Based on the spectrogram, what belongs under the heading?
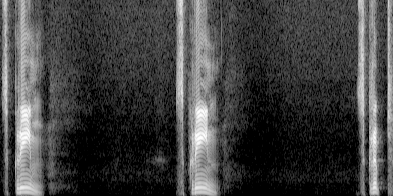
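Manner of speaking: "ஸ்க்ரீம், ஸ்க்ரீன், ஸ்கிரிப்ட்" high and loud, long pauses between; blended scr. Shown as a demonstration. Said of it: "வார்த்தைகளை பார்ப்போம்".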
